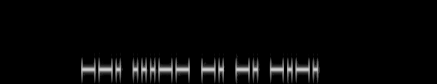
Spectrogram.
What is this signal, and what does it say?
Morse code, heard as a keyed tone, about 28 wpm, 700 Hz. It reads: G3NNC
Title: DXCC-100 Call Signs - 5 Characters - 28wpm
